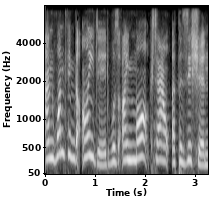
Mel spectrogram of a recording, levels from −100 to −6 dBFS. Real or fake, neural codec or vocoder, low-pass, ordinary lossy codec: real; none; 7.2 kHz; AAC, 48 kbps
